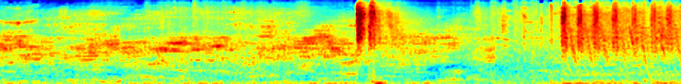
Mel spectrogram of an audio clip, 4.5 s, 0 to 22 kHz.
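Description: Collector assault rifle from Mass Effect 3 firing in rapid bursts, with crackling volleys amid a noisy battle din; two sharper, denser stretches of automatic fire stand out, moderately loud.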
